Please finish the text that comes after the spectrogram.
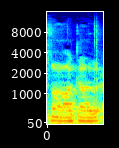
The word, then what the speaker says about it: Wago: do you want to explain why it is uh vargo and not way go because this michael lane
